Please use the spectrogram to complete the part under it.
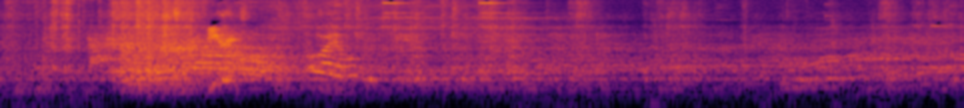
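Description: Video game sound plays loudly through a television speaker.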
